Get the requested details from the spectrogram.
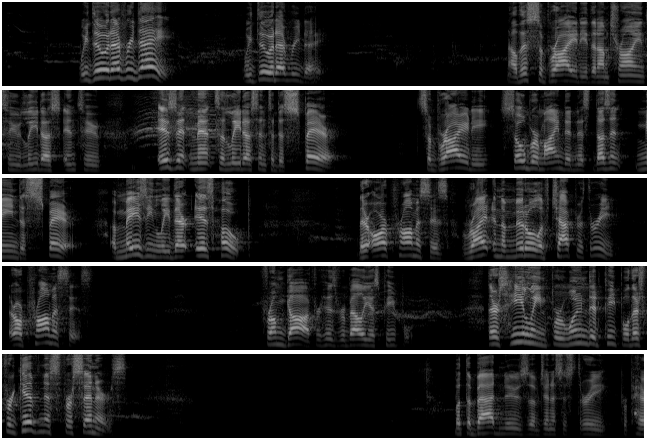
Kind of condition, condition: setting, large echoing room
